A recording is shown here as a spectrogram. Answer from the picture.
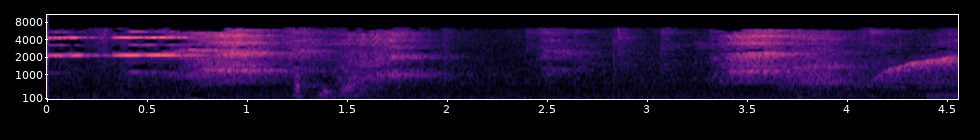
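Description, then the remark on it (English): A female pet bird named Bilbo Baggins squawks in several harsh, high-pitched bursts, with a short lull in the middle and a rising screech at the end. “Do you play for the birds very often?”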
